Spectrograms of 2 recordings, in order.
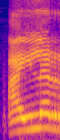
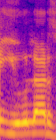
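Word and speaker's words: Euler: इसको actual pronunciation होता है बेटा आइलर्स नंबर। अब एक्चुअली इसको सब बोलते थे यूलर्स यूलर्स यूलर्स, यूलर्स नहीं है वो, आइलर है। इसका करेक्ट जो प्रोनाउंसिएशन है वो है आइलर नंबर, दैट इज 2.718।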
